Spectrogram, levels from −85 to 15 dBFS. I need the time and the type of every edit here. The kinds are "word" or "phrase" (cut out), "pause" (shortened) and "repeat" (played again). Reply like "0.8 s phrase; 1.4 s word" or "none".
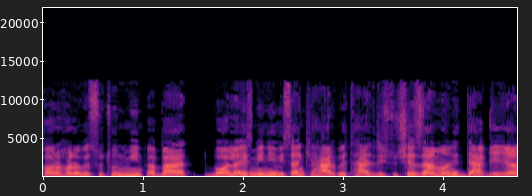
1.0 s word; 2.1 s word; 2.9 s word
